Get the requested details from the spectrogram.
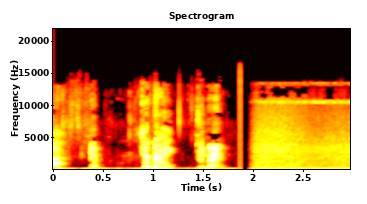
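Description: A woman laughs.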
